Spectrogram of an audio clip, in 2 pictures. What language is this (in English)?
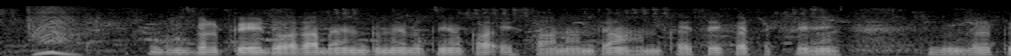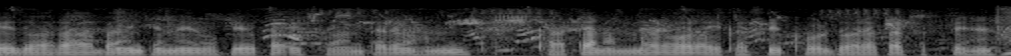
Hindi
